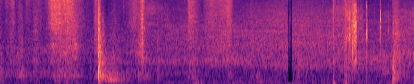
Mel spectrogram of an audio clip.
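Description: Plastic engine cover being pushed down onto its rubber-clip mounting pins: rubbing of plastic and sharp clicks as it seats, the loudest click about a second in and a few more near the end.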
